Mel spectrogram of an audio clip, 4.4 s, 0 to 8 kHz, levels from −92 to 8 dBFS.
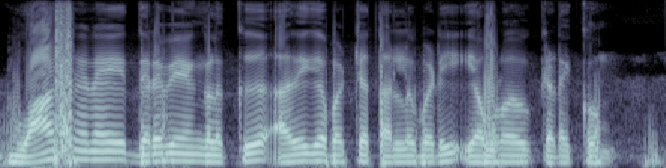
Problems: constant background noise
